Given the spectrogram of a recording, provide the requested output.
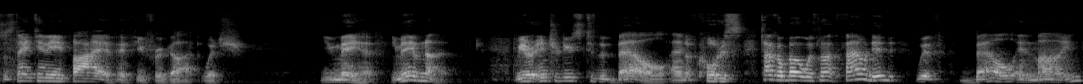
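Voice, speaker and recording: Pitch swings very widely, with vocal fry running through the voice. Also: man, fairly high pitch for a man, moderate pace, big swings in loudness. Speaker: YouTuber reviewing logos. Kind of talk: casual commentary video.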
